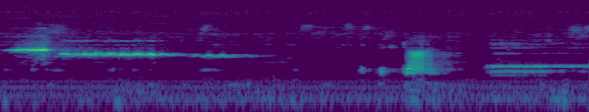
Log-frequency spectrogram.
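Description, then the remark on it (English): Someone whistles somewhere inside a building: a few drawn-out, gently falling notes, a pause, a short sharp chirp, then another steady held note, with a faint low rumble underneath. “The whistling was somewhere in the building.”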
